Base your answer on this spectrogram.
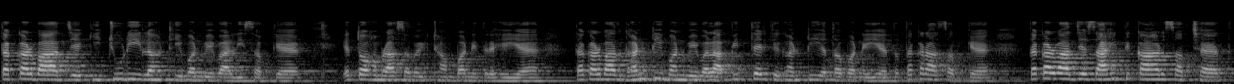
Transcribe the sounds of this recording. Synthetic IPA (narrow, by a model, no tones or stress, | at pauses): t̪əkəɾbad̪̚d͡ʒekit͡ʃuɽiləɦʈʰibənbebalisəb̚ʱke | et̪ɔɦəmɾasəbəjkʈʰambənit̪ɾəɦɛje | t̪əkəɾbad̪ɡʱəɳʈibənbebalapit̪ːeɾkeɡʱəɳʈiet̪ɔbənɛjɛt̪ɔt̪əkɾasəbʱke | t̪əkəɾbad̪̚d͡ʒesaɦit̪jəkaɾsəb̚t͡ʃʰɛt̪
